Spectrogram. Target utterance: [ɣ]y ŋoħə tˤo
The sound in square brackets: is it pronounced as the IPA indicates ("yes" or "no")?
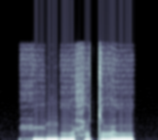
no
